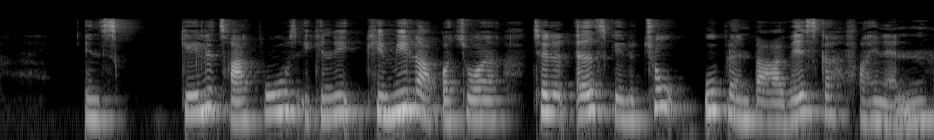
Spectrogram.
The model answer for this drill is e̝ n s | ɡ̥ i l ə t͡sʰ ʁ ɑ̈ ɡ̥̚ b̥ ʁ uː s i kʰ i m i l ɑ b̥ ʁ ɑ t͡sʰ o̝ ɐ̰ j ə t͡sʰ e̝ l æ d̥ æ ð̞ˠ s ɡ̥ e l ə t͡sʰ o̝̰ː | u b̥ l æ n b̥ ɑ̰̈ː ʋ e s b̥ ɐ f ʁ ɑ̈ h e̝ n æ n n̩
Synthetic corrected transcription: e̝ n s | ɡ̥ e l ə t͡sʰ ʁ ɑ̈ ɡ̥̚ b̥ ʁ uː s i kʰ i m i l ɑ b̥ ʁ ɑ t͡sʰ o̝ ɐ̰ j ɐ t͡sʰ e̝ l æ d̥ æ ð̞ˠ s ɡ̥ e l ə t͡sʰ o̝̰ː | u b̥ l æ n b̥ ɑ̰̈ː ʋ e s ɡ̥ ɐ f ʁ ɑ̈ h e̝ n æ n n̩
